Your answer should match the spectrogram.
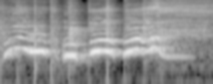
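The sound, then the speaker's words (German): A voice imitates a crowd cheering with rising, monkey-like whoops and hoots, while a handful of sharp hand claps land irregularly between them, pretending to be several people, fairly loud for about two seconds. “Hat sich angehört wie ein Affe.”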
